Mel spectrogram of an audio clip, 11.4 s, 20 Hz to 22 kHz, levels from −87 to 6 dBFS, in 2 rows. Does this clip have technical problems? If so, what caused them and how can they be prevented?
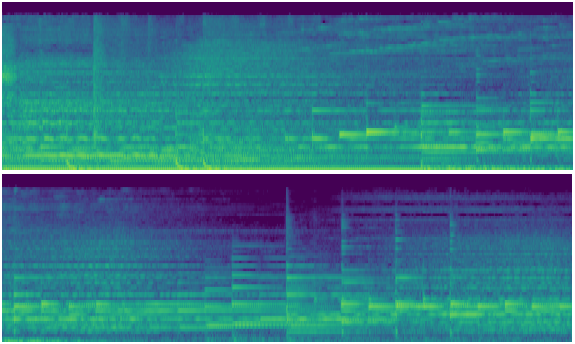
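No, no technical problems can be heard in this clip. With no faults present, there is nothing here that needs preventing.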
